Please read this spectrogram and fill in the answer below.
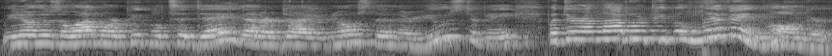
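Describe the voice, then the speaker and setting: With audible room echo, a woman speaks in a Michigan accent, her high voice animated and swinging very widely in pitch. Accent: Michigan American. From US Midwest, Michigan (Detroit area). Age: 60s. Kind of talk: seminar talk.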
